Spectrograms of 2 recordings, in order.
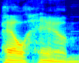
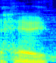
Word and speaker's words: Pelhay: It's Fred Pelhay, not Hay.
